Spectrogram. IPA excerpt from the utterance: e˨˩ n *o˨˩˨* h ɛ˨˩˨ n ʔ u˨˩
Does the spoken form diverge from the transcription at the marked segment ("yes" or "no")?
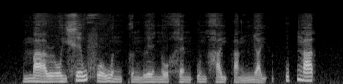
no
